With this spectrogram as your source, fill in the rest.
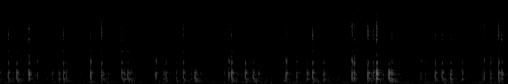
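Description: Long nails tap quickly and irregularly on the side of a tall cylindrical glass jar with a green lid, full of foil candy wrappers. The result is a soft stream of short, bright clicks with almost no ring, over a faint steady low hum.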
